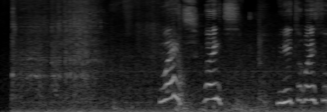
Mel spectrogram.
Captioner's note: engine starts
